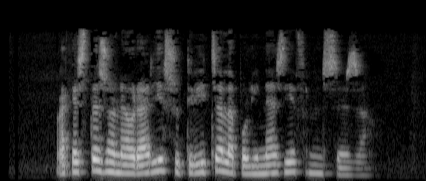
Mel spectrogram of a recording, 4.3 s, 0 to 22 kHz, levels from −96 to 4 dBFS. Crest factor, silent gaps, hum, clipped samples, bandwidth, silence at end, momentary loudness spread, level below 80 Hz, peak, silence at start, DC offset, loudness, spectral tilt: 16 dB; none; none; under 0.1%; 11.5 kHz; 0.6 s; 11 LU; -82 dBFS; -12 dBFS; 0.55 s; under 0.1%; -28 LUFS; -4 dB/octave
